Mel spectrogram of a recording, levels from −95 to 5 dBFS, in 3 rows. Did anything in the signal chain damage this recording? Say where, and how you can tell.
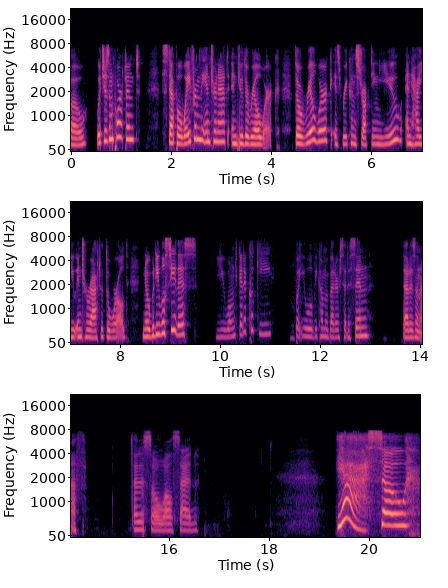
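Yes. Concealed Bluetooth headset packet loss on the wireless link: a brief patch at 0.81 s, scattered gaps across 3.32–3.41 s and 15.44–15.53 s, and a 37 ms run at 17.50–17.54 s. Lost packets were refilled with repeated recent waveform, so they sound like a short buzz and warble rather than the silent holes of a real dropout.

Zipper noise from a gain stage, in call processing or the driver: from 12.37 to 12.80 s the level changes by about 15 dB in 2 dB jumps, roughly fifteen per second, each leaving a tick.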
